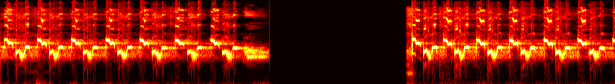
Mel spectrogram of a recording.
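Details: Yellow-vented bulbul in energetic, long rapid "ropel panjang" song, used as a lure to prompt other bulbuls to sing: fast run of loud, bubbly, repeated chattering notes, a one-second silence, then the same rapid run again.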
